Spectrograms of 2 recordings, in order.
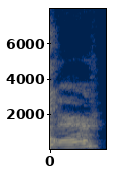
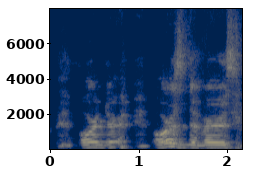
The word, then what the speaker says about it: hors d'oeuvre: Hors d'oeuvre. Yeah. Hors d'oeuvre is too fancy for me and my New Hampshire roots, babe. It was hors d'oeuvres for me for the longest time.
